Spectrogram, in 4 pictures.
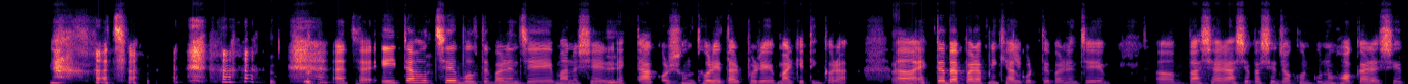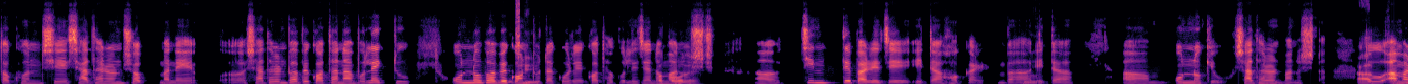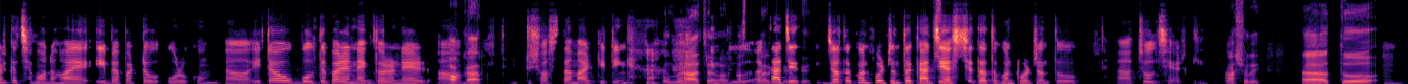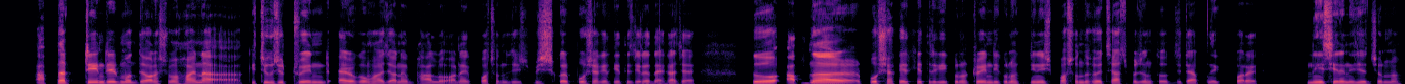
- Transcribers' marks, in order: laughing while speaking: "আচ্ছা"; laugh; other background noise; chuckle; chuckle; unintelligible speech
- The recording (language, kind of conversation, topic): Bengali, podcast, ট্রেন্ড বদলাতে থাকলে আপনি কীভাবে নিজের পরিচয় অটুট রাখেন?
